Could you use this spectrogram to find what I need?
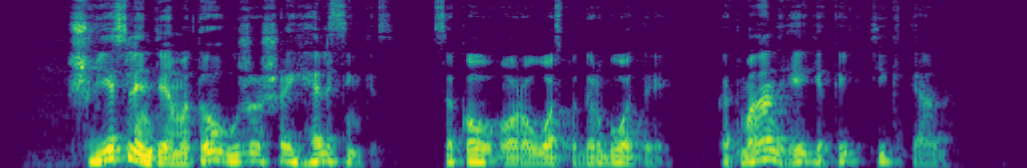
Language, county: Lithuanian, Vilnius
